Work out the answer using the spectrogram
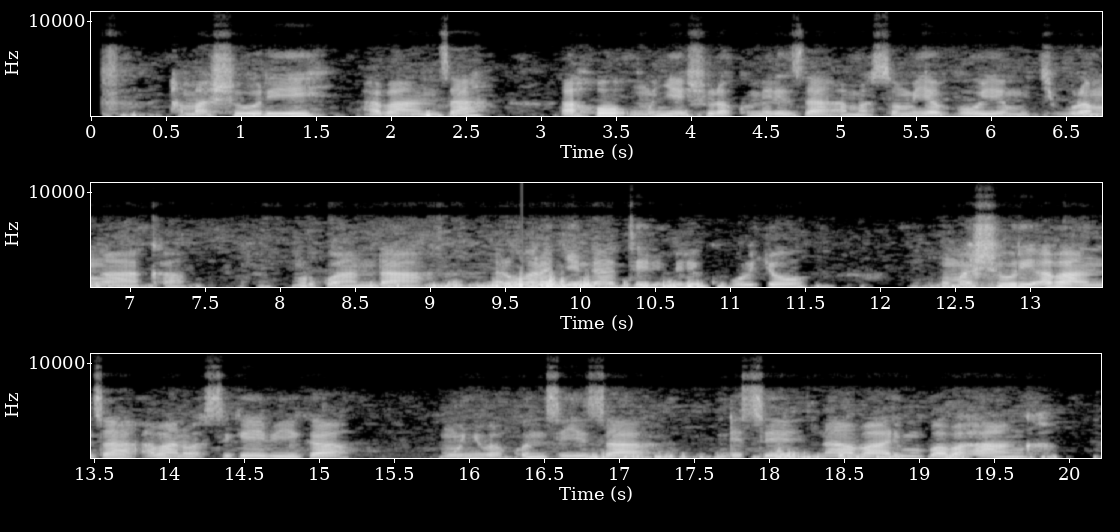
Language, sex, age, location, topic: Kinyarwanda, male, 25-35, Nyagatare, education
